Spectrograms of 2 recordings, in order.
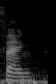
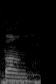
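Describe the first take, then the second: First: The vowel sounds like the one in cat. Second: The vowel sounds like the one in fun. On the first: The speaker calls it wrong. "I keep saying Fang" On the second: The speaker calls it right. "Sorry, Fung. My bad"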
